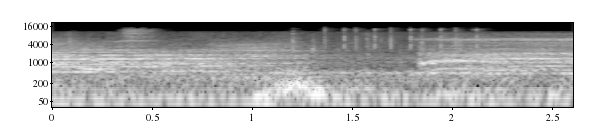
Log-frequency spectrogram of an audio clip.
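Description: A fiery blast bursts in a video game.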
